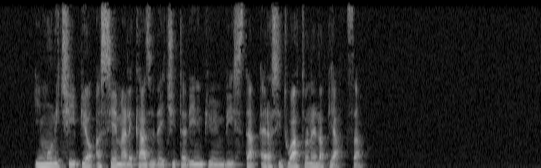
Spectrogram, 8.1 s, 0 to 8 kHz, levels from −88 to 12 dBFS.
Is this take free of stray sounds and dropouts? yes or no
yes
